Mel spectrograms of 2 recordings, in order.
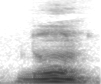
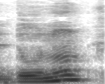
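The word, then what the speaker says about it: ن: 근데 눈은 이 점선 밑으로 내려가고 깊고, 그리고 위에 점이 찍힌다. 이런 모양이다. 눈은 음가가 이렇게 N이에요. N이고, 눈 경우에는 우리나라 뭐 니은 발음하고 같죠.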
